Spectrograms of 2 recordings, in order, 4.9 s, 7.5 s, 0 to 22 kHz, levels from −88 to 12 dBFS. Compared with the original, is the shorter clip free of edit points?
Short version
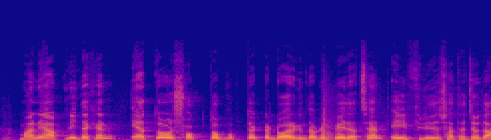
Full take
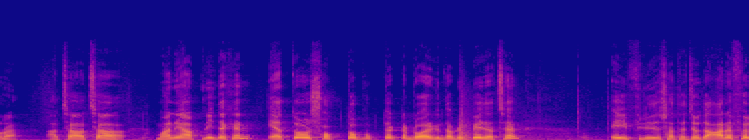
no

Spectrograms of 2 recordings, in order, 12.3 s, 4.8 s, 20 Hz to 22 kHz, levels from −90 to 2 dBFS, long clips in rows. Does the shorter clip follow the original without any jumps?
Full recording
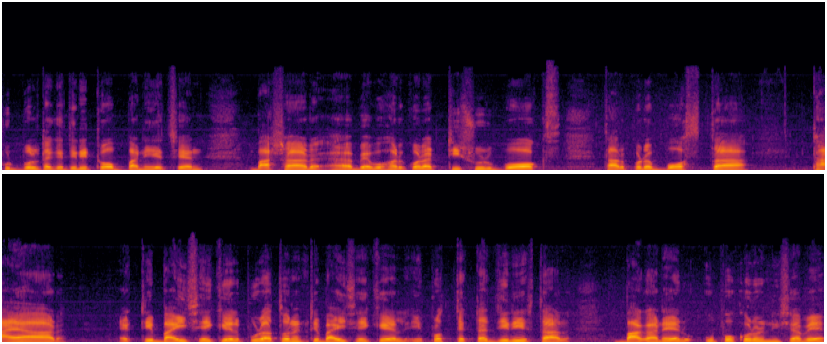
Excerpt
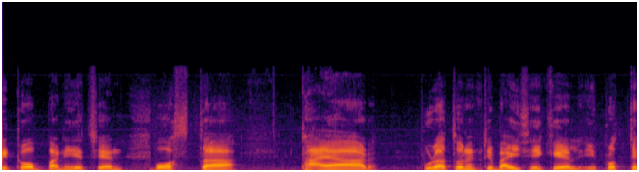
no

